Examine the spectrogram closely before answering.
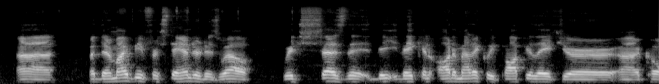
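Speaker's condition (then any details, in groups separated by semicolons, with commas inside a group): No condition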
